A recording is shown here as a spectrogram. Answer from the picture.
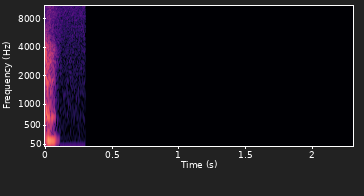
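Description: Silence, after the last syllable of a man's speech ends right at the start.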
